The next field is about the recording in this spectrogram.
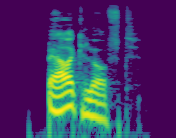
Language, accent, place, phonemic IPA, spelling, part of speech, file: German, Germany, Berlin, /ˈbɛʁkˌlʊft/, Bergluft, noun, De-Bergluft.ogg
- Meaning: mountain air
